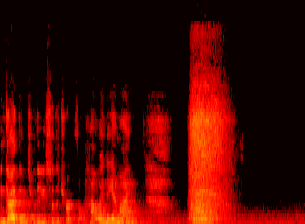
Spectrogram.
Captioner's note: blowing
